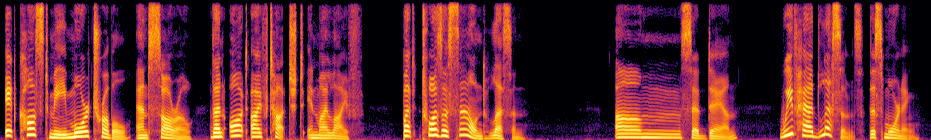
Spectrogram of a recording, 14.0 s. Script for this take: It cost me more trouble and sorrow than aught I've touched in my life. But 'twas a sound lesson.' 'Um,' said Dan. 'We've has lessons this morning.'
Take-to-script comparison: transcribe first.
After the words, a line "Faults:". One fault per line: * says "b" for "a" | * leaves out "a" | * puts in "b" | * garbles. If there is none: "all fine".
It cost me more trouble and sorrow than aught I've touched in my life. But 'twas a sound lesson.' 'Um,' said Dan. 'We've had lessons this morning.'
Faults:
* says "had" for "has"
